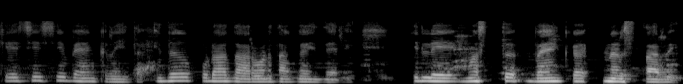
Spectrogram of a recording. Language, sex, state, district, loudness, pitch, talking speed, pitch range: Kannada, male, Karnataka, Dharwad, -26 LUFS, 145 Hz, 165 wpm, 125-155 Hz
